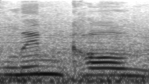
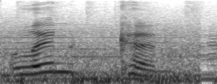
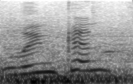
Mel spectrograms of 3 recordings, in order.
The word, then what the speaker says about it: Lincoln: Again, pay attention to what I'm saying here. It's not Lincoln, the way it's written. There is an L before N. When you actually pronounce it, you say Lincoln.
